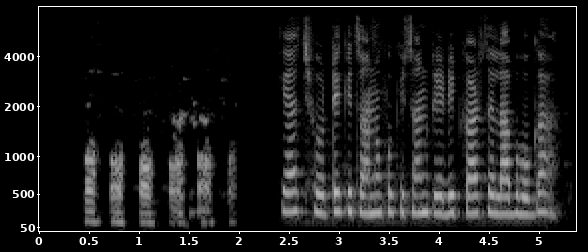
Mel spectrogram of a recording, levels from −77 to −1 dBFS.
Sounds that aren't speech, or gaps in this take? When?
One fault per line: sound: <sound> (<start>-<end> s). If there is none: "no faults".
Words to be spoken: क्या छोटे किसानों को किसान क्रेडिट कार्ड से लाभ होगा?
sound: laugh (0.4-2.0 s)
